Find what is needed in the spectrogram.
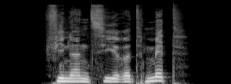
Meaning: second-person plural subjunctive I of mitfinanzieren
- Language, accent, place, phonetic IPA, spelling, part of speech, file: German, Germany, Berlin, [finanˌt͡siːʁət ˈmɪt], finanzieret mit, verb, De-finanzieret mit.ogg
